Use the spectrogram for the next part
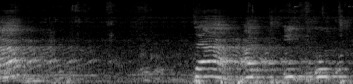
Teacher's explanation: நாவின் நுனி மேல் வரிசை நடுப்பற்களின் நீரை தொடும் பொழுது ஒலிக்கப்பெறுகின்றது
